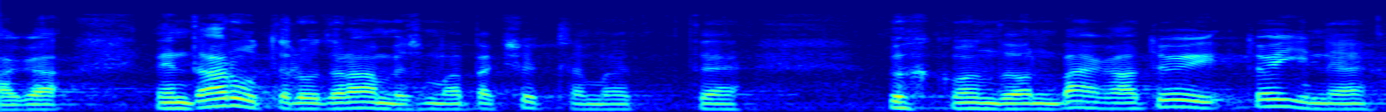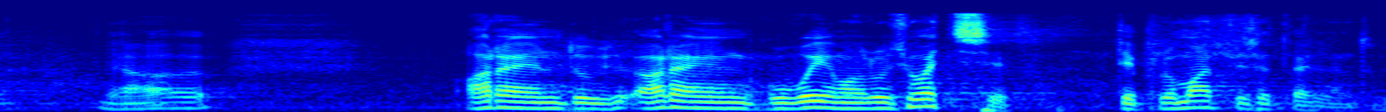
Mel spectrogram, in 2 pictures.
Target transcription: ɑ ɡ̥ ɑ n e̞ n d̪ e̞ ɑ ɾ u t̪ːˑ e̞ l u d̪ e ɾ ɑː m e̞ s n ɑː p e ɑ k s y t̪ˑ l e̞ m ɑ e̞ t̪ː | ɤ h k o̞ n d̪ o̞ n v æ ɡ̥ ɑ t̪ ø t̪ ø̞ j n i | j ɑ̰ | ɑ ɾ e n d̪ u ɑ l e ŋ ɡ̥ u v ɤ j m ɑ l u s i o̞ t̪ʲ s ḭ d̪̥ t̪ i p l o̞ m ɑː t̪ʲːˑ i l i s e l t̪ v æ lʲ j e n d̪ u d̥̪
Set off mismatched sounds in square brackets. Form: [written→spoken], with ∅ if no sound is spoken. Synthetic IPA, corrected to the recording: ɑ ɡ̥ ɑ n e̞ n d̪ e̞ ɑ ɾ u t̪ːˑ e̞ l u d̪ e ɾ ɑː m e̞ s [n→m] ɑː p e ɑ k s y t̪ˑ l e̞ m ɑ e̞ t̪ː | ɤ h k o̞ n d̪ o̞ n v æ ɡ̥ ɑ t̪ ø t̪ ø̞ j n [i→e] | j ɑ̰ | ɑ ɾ e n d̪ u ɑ [l→ɾ] e ŋ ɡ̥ u v ɤ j m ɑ l u s i o̞ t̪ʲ s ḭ d̪̥ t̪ i p l o̞ m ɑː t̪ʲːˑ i l i s e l t̪ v æ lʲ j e n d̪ u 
